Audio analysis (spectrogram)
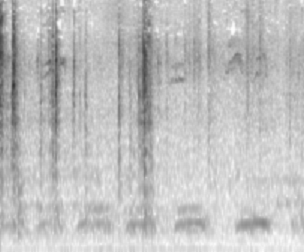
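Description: Pigeons being fed, with new chicks, give a series of soft, low coos in short repeated phrases, close by, mixed with a few light clicks and rustles and no voices.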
